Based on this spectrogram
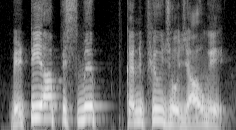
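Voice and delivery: usual speaking voice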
